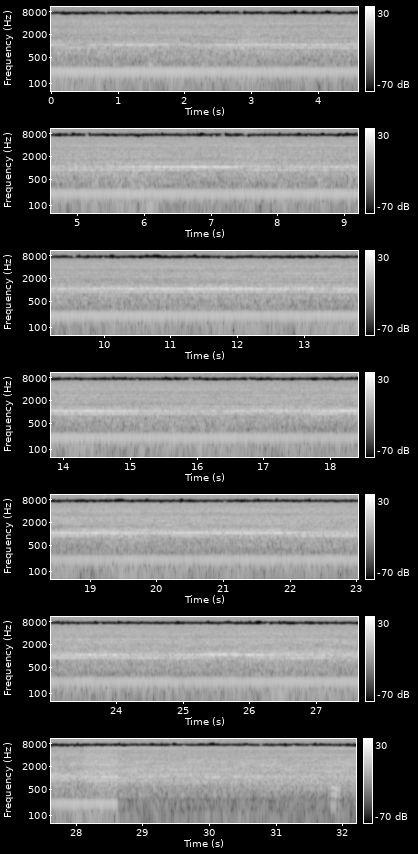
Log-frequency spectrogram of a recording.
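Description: Oreck orbital floor machine running steadily as it scrubs wet, soapy ceramic tile, a continuous motor drone with a wavering higher whine. The low part of the hum drops out near the end.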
